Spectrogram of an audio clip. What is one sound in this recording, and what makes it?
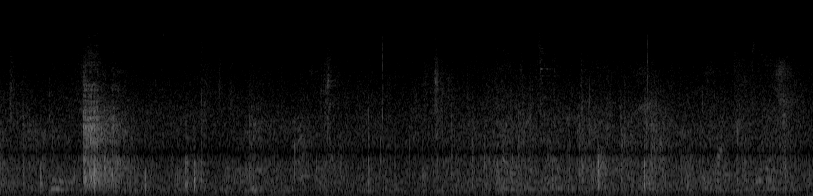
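A congregation murmurs and shuffles in a large echoing hall.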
